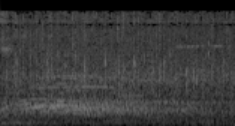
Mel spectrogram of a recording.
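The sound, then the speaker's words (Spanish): A church audience applauds for the Lord during a sermon, steadily, a dense wash of many hands clapping at once, sustained and fairly loud throughout, with no single voice standing out. “Ahora sí, dele un aplauso al Señor, déselo con un grito de júbilo, vamos.”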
